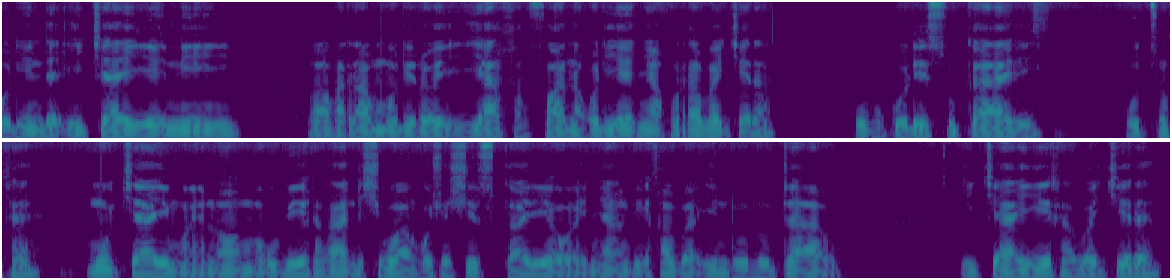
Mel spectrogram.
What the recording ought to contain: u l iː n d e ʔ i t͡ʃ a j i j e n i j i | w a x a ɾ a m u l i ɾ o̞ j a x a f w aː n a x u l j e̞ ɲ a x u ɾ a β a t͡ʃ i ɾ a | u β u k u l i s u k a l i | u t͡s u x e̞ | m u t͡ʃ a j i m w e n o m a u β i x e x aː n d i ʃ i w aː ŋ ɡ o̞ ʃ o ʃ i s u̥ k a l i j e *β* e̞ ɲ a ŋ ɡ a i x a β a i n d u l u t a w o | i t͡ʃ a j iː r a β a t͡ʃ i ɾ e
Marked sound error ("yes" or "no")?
yes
